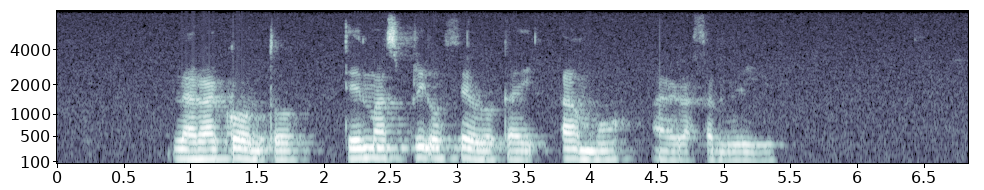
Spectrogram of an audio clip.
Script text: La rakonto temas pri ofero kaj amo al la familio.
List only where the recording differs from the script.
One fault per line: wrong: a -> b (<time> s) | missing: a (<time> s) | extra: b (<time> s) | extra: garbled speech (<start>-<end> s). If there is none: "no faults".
no faults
